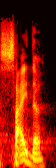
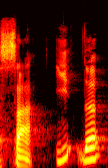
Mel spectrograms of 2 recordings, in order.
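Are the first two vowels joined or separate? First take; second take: joined; separate. First: The first two vowels are joined together. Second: The first two vowels are kept separate. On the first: The speaker calls it wrong. "você fala saída" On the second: The speaker calls it right. "Não, você fala saída... esta vogal fica isolada"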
